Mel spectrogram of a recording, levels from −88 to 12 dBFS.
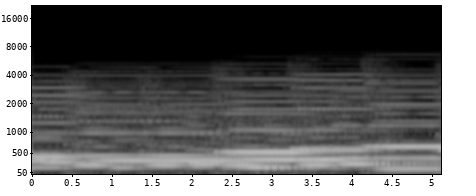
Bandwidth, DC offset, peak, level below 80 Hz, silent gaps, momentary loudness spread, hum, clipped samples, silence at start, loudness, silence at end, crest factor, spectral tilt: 5.2 kHz; under 0.1%; -6 dBFS; -62 dBFS; none; 6 LU; none; under 0.1%; 0 s; -18 LUFS; 0 s; 12 dB; -10 dB/octave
